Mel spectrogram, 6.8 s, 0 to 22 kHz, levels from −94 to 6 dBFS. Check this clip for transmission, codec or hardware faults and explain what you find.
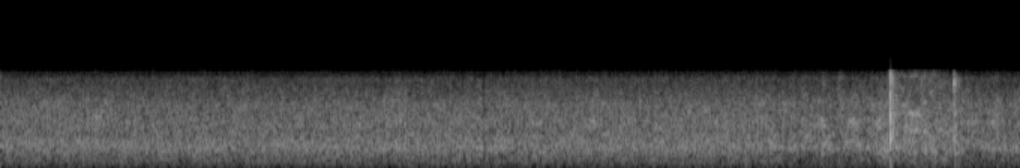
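Two faults are present: G.729 codec coloring across the whole speech clip, and one packet-loss gap concealed by the codec.

G.729 codec, throughout: the line passes only about 250 Hz to 3.5 kHz, and the sound fits an 8 kbit/s G.729A coder that rebuilds speech from a vocal tract filter, pitch predictor and sparse pulses. The damage is plainly audible as a slightly rough, synthetic texture.

VoIP packet loss concealed by the speech codec, 3.19 to 3.24 s: about 30 ms of audio went missing, which fits a single lost packet. The decoder extended its last pitch and filter state with falling gain, so the speech briefly turns into a buzzy tone or coloured noise that fades before recovering.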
